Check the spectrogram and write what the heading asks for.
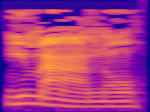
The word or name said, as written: imano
